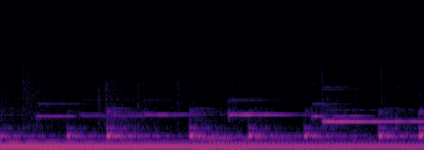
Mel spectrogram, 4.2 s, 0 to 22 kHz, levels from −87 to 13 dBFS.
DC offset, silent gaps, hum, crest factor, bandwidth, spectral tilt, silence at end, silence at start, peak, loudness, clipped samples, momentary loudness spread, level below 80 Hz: under 0.1%; none; none; 14 dB; 4.6 kHz; -10.5 dB/octave; 0 s; 0 s; -30 dBFS; -46 LUFS; under 0.1%; 3 LU; -46 dBFS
